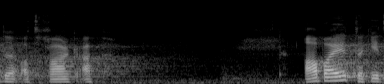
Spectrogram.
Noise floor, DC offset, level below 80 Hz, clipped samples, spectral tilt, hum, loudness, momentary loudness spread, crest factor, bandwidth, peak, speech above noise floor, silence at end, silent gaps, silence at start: -55 dBFS; under 0.1%; -60 dBFS; under 0.1%; -6.5 dB/octave; none; -26 LUFS; 21 LU; 20 dB; 11 kHz; -8 dBFS; 30 dB; 0 s; none; 0 s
